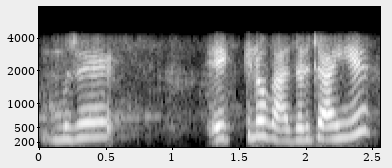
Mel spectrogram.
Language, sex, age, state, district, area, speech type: Urdu, female, 45-60, Delhi, Central Delhi, rural, conversation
